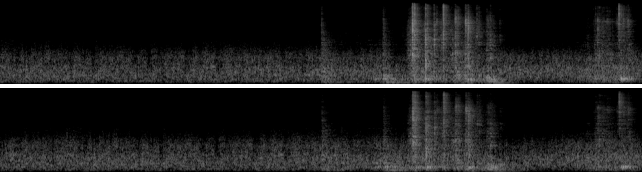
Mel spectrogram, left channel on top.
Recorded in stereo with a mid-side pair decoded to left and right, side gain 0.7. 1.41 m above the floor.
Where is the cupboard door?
45° left, 1.2 m.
